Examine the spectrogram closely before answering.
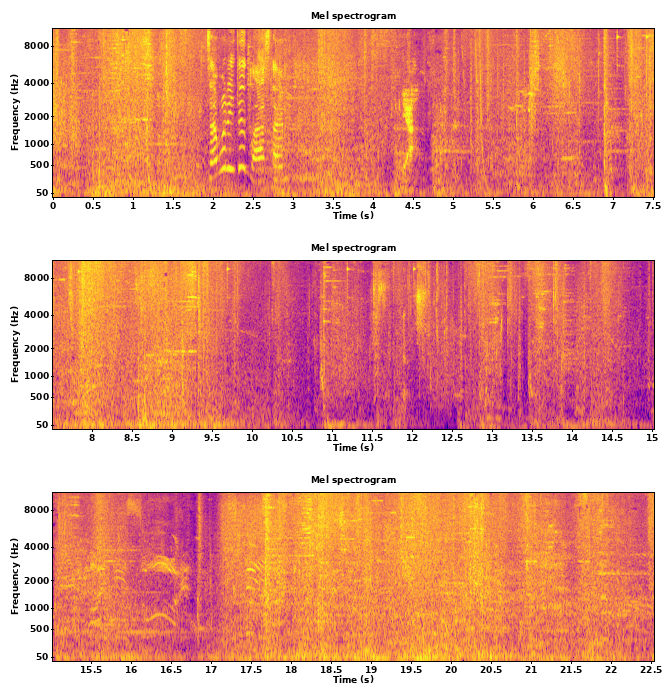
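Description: Fiery blasts whoosh through the air.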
